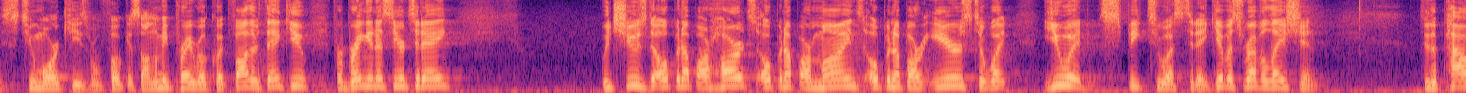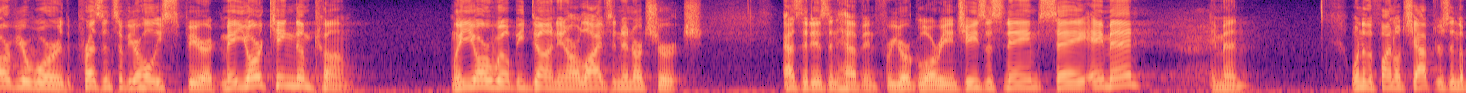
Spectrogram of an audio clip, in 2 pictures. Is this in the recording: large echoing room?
yes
